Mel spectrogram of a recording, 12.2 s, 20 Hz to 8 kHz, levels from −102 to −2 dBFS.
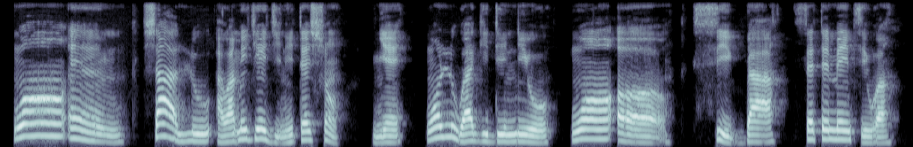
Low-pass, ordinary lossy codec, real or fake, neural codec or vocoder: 7.2 kHz; none; fake; vocoder, 22.05 kHz, 80 mel bands, Vocos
